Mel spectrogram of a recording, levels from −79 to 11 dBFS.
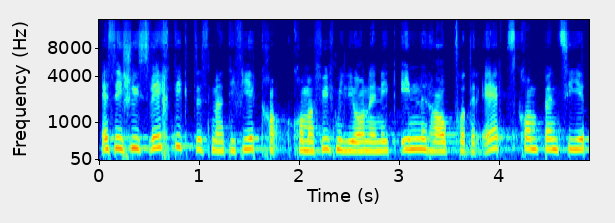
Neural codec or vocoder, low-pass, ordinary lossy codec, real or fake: none; 14.4 kHz; Opus, 16 kbps; real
